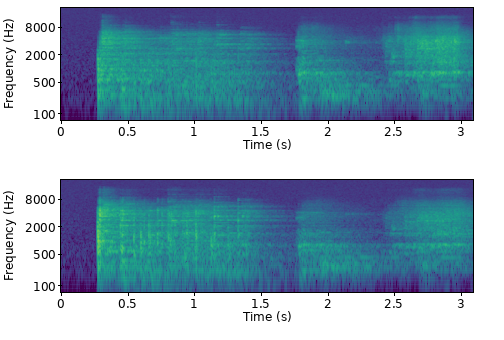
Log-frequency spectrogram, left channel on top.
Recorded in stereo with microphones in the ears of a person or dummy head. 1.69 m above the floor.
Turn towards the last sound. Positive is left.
turn(degrees=40)  # may be behind; listen again after turning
